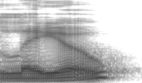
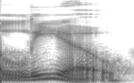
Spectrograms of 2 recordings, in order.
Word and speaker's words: Leo: months you are a Leo remember it's countable we say a a Leo use the long e like green beans Leo Leo you're not a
